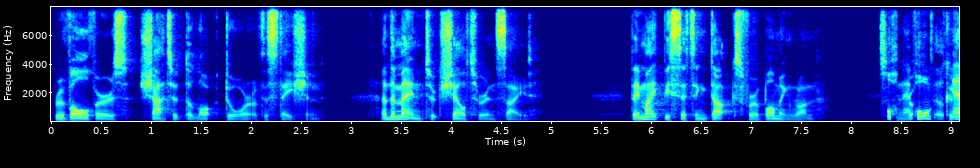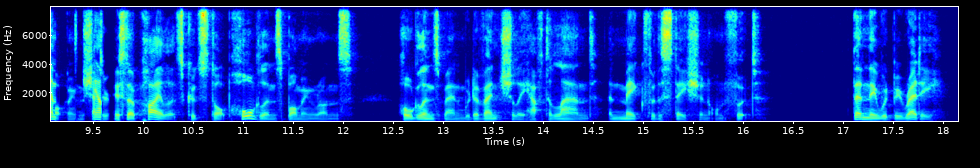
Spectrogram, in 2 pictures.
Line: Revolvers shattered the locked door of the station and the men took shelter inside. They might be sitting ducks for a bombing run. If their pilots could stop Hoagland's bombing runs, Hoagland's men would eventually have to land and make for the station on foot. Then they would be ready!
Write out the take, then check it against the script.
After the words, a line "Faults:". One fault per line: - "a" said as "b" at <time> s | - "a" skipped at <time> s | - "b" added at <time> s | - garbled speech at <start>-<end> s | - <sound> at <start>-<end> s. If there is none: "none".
Revolvers shattered the locked door of the station and the men took shelter inside. They might be sitting ducks for a bombing run. [garbled] If their pilots could stop Hoagland's bombing runs, Hoagland's men would eventually have to land and make for the station on foot. Then they would be ready!
Faults:
- garbled speech at 8.3-9.7 s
